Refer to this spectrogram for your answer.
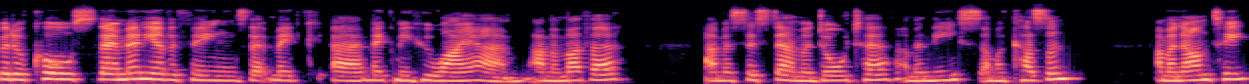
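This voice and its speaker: Somewhat breathy speech in a southern English accent. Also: woman, medium pitch for a woman, ordinary pitch variation, moderate pace. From London area, England (born Nigeria, moved at 11). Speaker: health service chief executive. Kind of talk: presentation to staff. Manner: hesitant, many fillers.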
